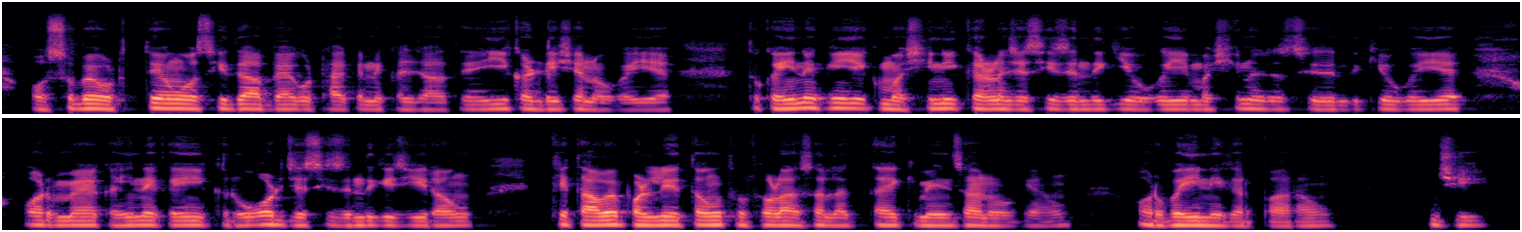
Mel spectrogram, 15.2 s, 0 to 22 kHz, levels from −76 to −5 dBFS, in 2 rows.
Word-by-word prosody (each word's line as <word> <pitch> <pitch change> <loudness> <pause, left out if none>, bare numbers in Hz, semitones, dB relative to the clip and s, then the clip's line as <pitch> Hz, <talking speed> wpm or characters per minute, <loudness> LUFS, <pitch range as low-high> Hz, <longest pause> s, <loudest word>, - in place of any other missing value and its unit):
और 120 - -4
सुबह 135 +3 +3
उठते 130 +4 +1
हैं 140 - +5
और 130 -1 +4
सीधा 130 -1 +2
बैग 120 -1 0
उठा 115 0 -2
के - - -8
निकल 110 -1 -5
जाते 105 +2 -6
हैं 120 - -5
ये 130 +2 -1
कंडीशन 115 -1 +1
हो 100 - -5
गई 100 +1 -5
है। 105 0 -2 0.4
तो - - -10
कहीं 130 +1 +5
न 150 - +4
कहीं 145 0 +3
एक 140 -1 -1
मशीनीकरण 130 +1 +2
जैसी 120 +2 -1
ज़िंदगी 120 +1 -2
हो 115 -2 -2
गई 120 +1 -1
है, 125 - +1
मशीनों 120 +2 -3
जैसी 120 0 -6
ज़िंदगी 115 +2 -6
हो 115 - -4
गई 120 0 -2
है। 125 0 +1 0.4
और 125 -2 +1
मैं 120 0 +3
कहीं 115 +1 -3
न 125 - +4
कहीं 120 0 +2
एक 120 +1 -7
रोबॉट 125 +3 +1
जैसी 115 +1 -1
ज़िंदगी 115 +1 -1
जी 115 0 -1
रहा 110 0 0
हूँ। 115 0 -3 0.4
किताबें 125 +1 +6
पढ़ 120 -2 +5
लेता 125 +1 +3
हूँ 125 - +5
तो 120 - -3
थोड़ा-सा 115 -1 +2
लगता 110 +1 -4
है 115 - +2
कि 115 +1 -11
मैं 110 - +2
इंसान 110 0 0
हो 105 0 -3
गया 105 0 -12
हूँ। 115 +2 -14 0.3
और 125 -4 0
वही 120 +1 +4
नहीं 110 -1 0
कर 105 -2 -5
पा 100 -2 -3
रहा 105 +1 -7
हूँ। 110 - -11 0.5
जी। 120 -1 -3
120 Hz, 270 wpm, -24 LUFS, 115-125 Hz, 0.5 s, किताबें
